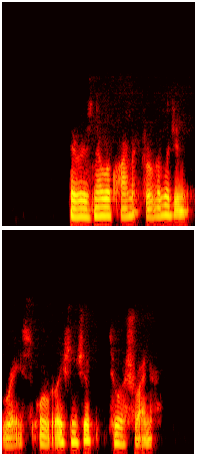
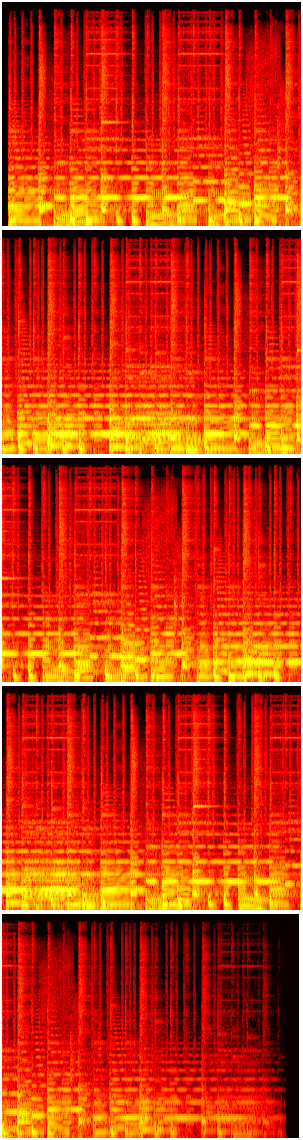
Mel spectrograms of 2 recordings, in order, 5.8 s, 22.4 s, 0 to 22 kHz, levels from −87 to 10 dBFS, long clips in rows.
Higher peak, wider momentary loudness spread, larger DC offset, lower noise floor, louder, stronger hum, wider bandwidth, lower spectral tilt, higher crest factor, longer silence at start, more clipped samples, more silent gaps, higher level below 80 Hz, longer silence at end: about the same, -2 dBFS vs 0 dBFS; about the same, 8 LU vs 9 LU; neither; first, -86 dBFS vs -39 dBFS; second, -21 LUFS vs -17 LUFS; neither; second, 5.2 kHz vs over 20 kHz; first, -11.5 dB/octave vs -5.5 dB/octave; about the same, 18 dB vs 16 dB; first, 1 s vs 0.1 s; neither; neither; second, -56 dBFS vs -24 dBFS; first, 0.65 s vs 0.45 s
